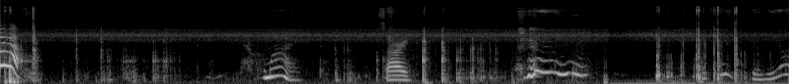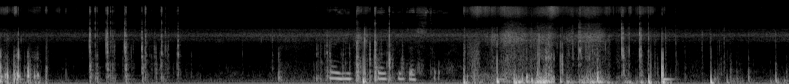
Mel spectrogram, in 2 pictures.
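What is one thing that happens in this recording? Small plastic toys click and tap against a hard surface.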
